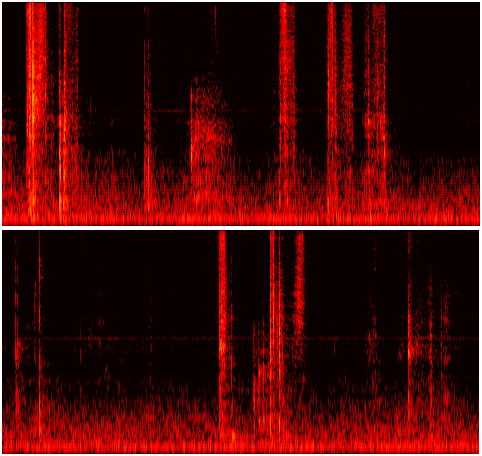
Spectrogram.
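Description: Tarot cards being shuffled by hand, quiet and close, with a series of soft riffling snaps and flicks scattered irregularly over a faint background hum.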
